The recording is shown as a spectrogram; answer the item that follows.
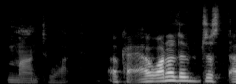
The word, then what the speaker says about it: Montauk: Mantuak, so It's Montauk.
